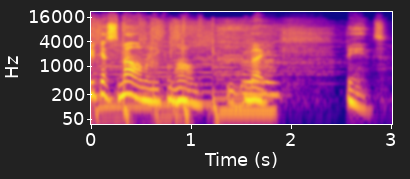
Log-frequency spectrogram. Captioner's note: sniffs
